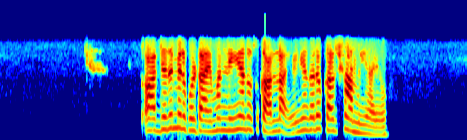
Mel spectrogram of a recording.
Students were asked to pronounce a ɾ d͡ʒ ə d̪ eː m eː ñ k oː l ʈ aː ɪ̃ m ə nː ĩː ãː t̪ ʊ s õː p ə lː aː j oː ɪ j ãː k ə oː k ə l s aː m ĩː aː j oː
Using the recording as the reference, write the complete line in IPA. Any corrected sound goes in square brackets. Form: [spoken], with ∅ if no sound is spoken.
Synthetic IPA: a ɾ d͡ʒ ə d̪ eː m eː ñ k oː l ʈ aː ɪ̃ m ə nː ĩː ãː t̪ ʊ s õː [k] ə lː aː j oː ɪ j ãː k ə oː k ə l [ʃ] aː m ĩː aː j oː

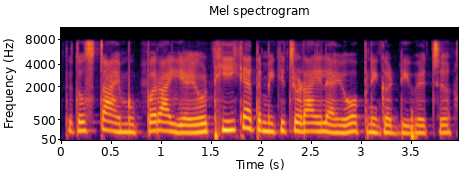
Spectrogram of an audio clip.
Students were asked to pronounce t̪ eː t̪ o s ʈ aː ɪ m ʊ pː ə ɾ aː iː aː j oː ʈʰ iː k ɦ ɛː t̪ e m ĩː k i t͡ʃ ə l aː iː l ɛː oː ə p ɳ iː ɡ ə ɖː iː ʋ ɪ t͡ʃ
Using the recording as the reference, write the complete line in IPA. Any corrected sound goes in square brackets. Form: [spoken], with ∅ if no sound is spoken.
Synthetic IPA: t̪ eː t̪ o s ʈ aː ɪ m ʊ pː ə ɾ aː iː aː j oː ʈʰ iː k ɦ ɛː t̪ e m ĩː k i t͡ʃ ə [ɽ] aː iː l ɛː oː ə p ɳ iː ɡ ə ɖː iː ʋ ɪ t͡ʃ

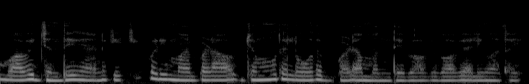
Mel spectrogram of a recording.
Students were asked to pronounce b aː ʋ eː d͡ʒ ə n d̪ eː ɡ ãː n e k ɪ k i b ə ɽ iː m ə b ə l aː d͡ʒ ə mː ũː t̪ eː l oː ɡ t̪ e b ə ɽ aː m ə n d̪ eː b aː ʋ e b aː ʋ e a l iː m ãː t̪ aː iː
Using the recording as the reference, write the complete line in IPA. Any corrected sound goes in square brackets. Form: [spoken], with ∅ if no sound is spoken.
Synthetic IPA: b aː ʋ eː d͡ʒ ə n d̪ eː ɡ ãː n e k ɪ k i b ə ɽ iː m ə b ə [ɽ] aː d͡ʒ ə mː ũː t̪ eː l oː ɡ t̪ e b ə ɽ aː m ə n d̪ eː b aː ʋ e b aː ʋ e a l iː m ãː t̪ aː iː

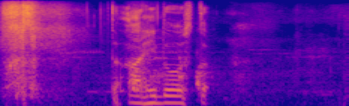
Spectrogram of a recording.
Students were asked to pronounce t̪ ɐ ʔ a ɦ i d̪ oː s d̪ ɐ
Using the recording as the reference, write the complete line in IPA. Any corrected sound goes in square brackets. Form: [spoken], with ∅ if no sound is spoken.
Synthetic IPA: t̪ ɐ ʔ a ɦ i d̪ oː s [t̪] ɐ

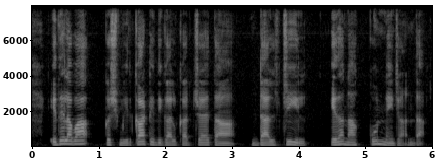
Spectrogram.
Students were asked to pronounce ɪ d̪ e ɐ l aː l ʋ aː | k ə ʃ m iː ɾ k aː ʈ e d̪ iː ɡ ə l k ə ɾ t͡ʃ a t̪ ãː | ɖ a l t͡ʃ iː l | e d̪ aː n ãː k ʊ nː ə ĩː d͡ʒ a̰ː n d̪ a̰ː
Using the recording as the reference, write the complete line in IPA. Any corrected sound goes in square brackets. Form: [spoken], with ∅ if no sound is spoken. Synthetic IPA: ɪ d̪ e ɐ l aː [∅] ʋ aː | k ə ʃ m iː ɾ k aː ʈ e d̪ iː ɡ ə l k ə ɾ t͡ʃ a t̪ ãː | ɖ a l t͡ʃ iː l | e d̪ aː n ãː k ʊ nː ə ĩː d͡ʒ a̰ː n d̪ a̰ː

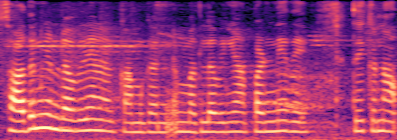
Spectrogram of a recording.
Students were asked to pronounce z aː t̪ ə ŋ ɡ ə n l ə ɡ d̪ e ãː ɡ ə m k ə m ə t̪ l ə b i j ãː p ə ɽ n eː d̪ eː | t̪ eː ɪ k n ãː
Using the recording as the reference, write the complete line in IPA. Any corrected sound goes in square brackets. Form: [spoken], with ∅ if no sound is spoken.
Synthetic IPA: [s] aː [d̪] ə [n] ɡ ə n l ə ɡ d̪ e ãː [k] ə m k ə m ə t̪ l ə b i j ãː p ə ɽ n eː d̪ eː | t̪ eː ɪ k n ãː

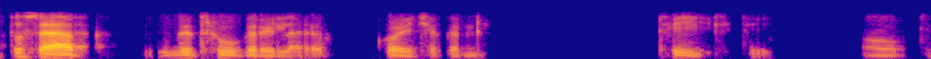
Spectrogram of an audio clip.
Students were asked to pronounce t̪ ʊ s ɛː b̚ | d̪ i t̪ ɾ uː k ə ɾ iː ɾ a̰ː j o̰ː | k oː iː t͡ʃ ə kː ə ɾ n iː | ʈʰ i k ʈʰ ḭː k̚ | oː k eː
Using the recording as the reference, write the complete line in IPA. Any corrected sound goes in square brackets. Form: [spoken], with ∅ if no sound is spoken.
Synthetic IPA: t̪ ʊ s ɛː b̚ | d̪ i [t̪ʰ] ɾ uː k ə ɾ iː [l] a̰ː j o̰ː | k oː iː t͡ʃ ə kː ə ɾ n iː | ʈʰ [iː] k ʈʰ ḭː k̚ | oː k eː

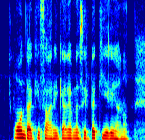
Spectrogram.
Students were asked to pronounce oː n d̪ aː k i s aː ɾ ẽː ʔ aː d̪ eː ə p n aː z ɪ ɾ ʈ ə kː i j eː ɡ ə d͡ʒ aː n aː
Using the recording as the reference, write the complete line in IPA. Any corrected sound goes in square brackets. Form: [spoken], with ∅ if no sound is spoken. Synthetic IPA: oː n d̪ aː k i s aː ɾ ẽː [k] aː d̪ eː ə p n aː [s] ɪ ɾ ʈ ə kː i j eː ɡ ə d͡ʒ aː n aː

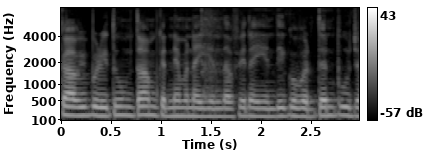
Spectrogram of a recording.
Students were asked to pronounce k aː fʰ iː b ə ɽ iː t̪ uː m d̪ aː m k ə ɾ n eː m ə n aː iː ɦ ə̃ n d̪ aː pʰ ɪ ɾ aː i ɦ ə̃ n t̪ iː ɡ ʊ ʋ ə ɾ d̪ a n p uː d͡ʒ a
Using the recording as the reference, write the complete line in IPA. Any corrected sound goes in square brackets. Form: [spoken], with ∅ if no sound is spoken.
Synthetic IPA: k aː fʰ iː b ə ɽ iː t̪ uː m [t̪] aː m k ə ɾ n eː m ə n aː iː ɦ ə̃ n d̪ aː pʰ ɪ ɾ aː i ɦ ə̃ n [d̪] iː ɡ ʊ ʋ ə ɾ d̪ [ə] n p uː d͡ʒ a

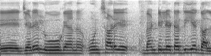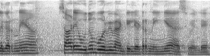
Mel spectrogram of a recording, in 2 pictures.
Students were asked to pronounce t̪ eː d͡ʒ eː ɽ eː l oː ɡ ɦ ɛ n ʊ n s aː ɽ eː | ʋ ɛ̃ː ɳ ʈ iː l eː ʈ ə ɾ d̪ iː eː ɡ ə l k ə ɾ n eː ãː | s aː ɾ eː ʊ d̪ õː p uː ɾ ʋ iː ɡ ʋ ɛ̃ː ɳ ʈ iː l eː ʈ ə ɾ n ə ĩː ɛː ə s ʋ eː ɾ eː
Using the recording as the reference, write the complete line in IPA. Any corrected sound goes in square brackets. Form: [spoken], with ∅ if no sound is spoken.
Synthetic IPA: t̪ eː d͡ʒ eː ɽ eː l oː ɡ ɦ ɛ n ʊ n s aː ɽ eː | ʋ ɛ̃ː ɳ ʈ iː l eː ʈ ə ɾ d̪ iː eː ɡ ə l k ə ɾ n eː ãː | s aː [ɽ] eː ʊ d̪ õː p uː ɾ ʋ iː [∅] ʋ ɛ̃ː ɳ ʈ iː l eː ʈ ə ɾ n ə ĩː ɛː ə s ʋ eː [l] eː

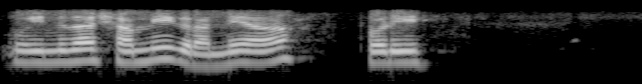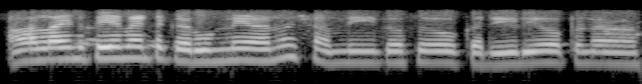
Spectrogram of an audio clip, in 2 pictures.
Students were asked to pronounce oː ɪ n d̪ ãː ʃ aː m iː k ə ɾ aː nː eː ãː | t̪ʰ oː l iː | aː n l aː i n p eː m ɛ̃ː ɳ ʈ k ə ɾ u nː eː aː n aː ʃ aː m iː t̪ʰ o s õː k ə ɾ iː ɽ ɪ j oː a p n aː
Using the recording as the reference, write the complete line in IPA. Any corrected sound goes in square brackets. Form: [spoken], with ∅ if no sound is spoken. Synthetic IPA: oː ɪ n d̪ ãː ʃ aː m iː k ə ɾ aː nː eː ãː | t̪ʰ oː [ɽ] iː | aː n l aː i n p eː m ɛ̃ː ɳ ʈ k ə ɾ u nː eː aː n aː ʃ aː m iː [t̪] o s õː k ə ɾ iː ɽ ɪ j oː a p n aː

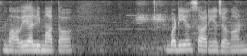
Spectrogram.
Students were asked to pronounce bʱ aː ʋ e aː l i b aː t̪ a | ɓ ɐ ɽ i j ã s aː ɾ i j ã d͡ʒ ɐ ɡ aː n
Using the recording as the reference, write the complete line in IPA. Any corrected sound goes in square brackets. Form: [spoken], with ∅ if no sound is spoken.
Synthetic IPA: bʱ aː ʋ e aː l i [m] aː t̪ a | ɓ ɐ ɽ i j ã s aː ɾ i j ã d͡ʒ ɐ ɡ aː n

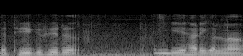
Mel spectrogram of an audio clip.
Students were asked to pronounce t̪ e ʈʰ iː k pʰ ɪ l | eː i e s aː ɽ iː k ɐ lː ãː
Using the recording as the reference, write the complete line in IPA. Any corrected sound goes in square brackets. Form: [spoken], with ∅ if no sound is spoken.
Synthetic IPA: t̪ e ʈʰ iː k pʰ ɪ [ɾ] | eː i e s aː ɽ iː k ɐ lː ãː

